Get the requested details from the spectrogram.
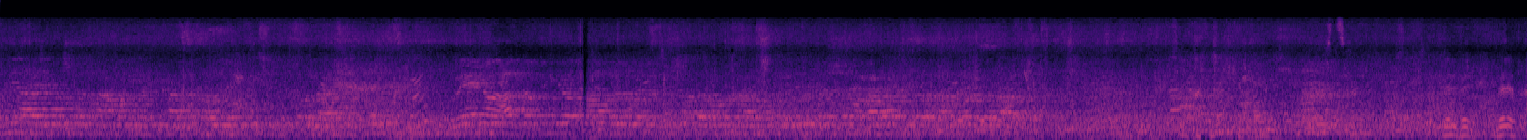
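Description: A congregation of men and women sings together in a large echoing hall.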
